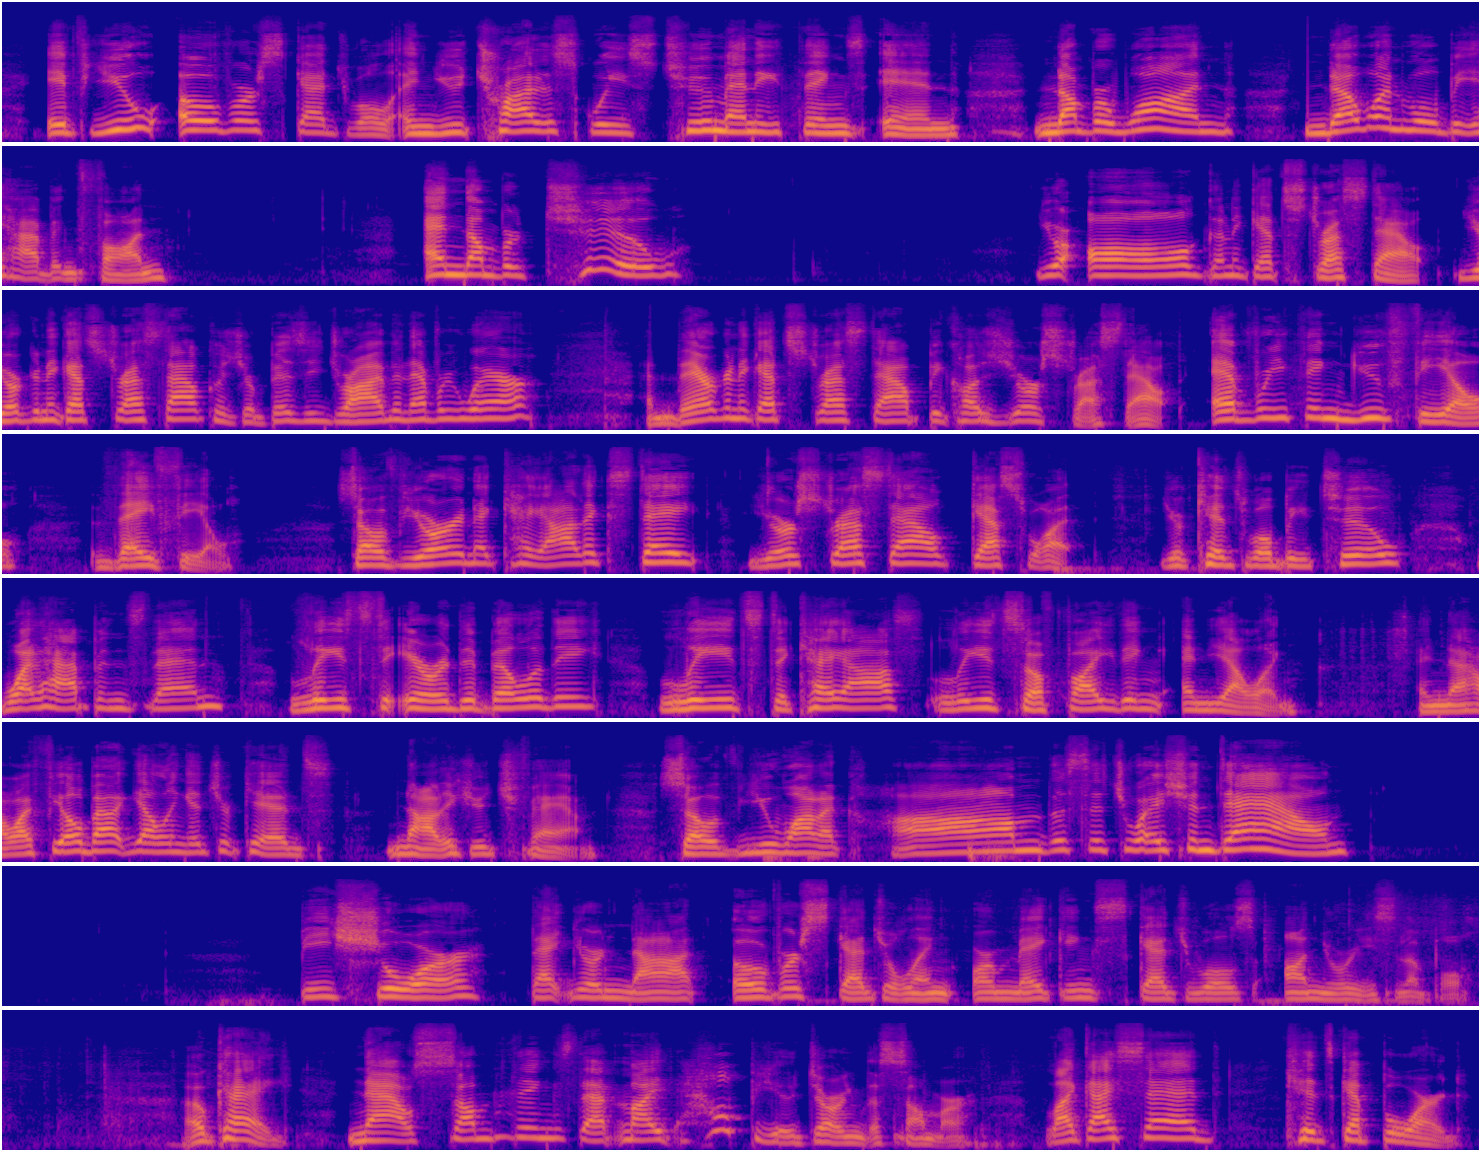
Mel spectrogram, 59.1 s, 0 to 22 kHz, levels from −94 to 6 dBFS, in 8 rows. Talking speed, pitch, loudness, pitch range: 140 wpm, 195 Hz, -28 LUFS, 165-225 Hz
